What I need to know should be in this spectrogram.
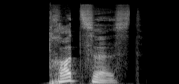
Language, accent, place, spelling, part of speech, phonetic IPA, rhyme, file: German, Germany, Berlin, trotzest, verb, [ˈtʁɔt͡səst], -ɔt͡səst, De-trotzest.ogg
- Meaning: second-person singular subjunctive I of trotzen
